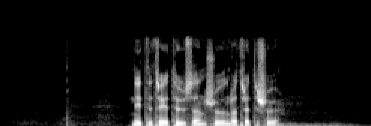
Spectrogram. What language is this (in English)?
Swedish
